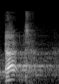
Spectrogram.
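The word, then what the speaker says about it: et (את): So, this, whenever I see the Hebrew term Aleph and Tav, which is pronounced et in the Torah,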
